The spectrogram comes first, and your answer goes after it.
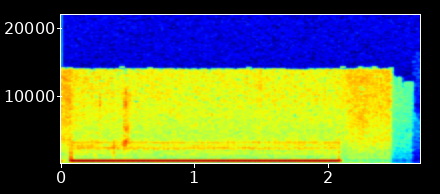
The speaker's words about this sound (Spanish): Vamos a tratar de hacer esta llamada sorpresa. A ver si nos sale. Marca ahí, por favor. Marca ahí.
